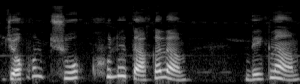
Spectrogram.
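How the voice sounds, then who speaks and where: Woman acting an anxious high-voiced young office worker. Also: expressive, measured pace, a little mellow, dry recording. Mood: frightened, suspenseful. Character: anxious young female office worker telling her ghost story. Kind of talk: dramatic first-person horror narration for a cartoon. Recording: music under the voice.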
